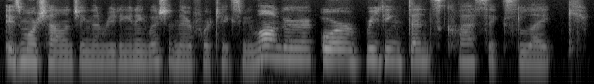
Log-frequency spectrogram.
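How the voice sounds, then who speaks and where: An enthusiastic woman talks to her viewers in a casual book-review vlog. Her voice sits at a medium pitch, and her delivery is expressive and conversational. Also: moderate pace. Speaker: book reviewer video host.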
